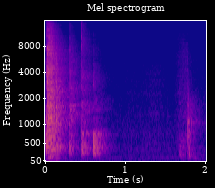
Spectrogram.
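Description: A wooden board knocking against a plywood jointing sled on a table saw, with a sharp knock and a short clatter at the start and a smaller knock about half a second later. After that it goes almost quiet, apart from a faint click near the end.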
